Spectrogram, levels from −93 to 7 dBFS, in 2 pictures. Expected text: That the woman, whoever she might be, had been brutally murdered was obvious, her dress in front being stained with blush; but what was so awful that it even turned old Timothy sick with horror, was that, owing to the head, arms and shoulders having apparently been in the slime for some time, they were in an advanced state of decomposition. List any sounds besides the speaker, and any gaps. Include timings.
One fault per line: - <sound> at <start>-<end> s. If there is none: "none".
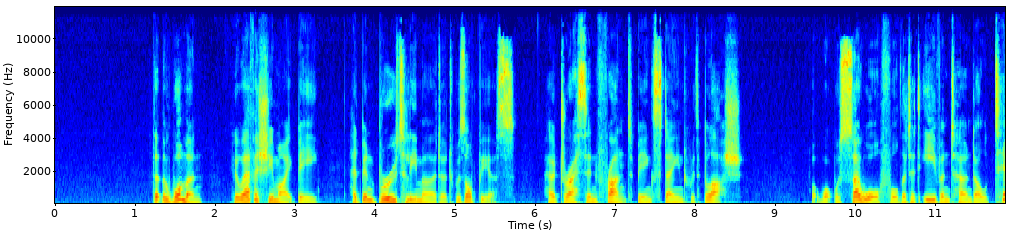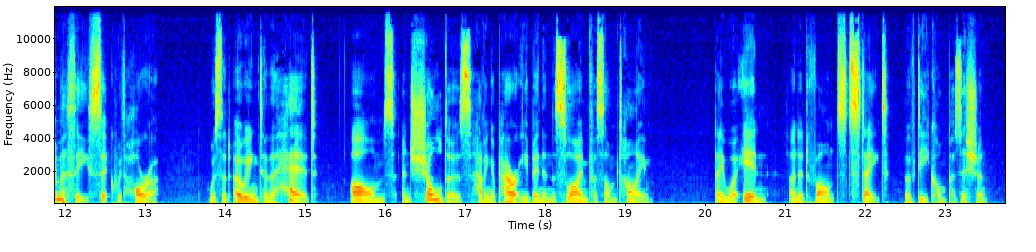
none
